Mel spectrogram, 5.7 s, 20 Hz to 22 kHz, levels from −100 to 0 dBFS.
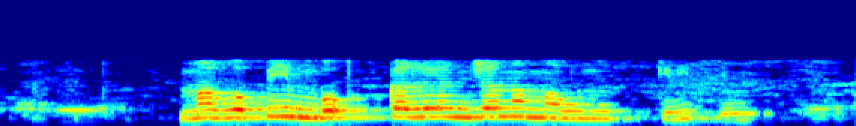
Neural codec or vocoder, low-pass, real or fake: none; 3.6 kHz; real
